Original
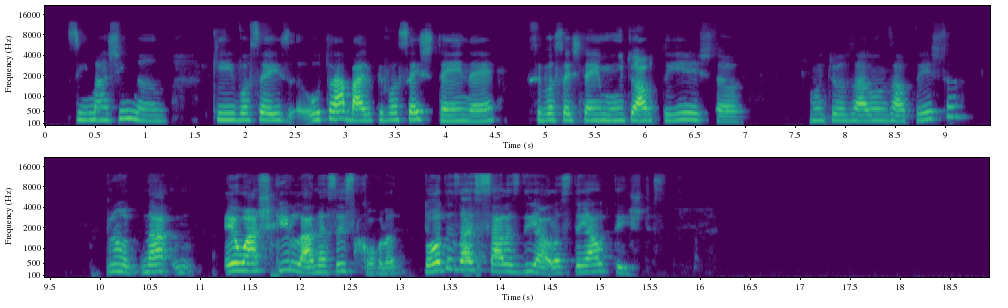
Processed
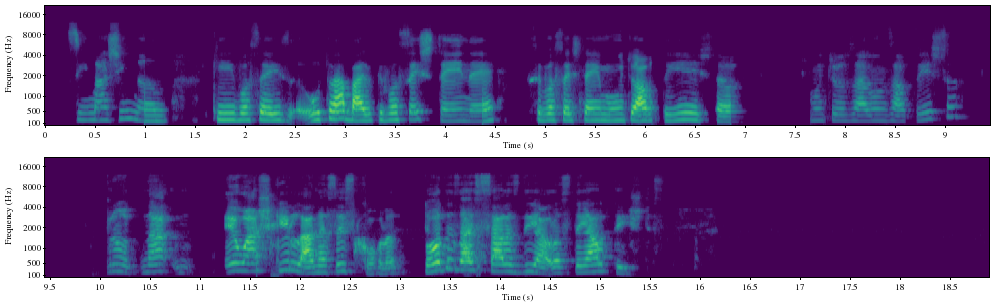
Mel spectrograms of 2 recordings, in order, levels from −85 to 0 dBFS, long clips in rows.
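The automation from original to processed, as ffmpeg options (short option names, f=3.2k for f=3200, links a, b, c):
-af "asetnsamples=n=441:p=0,asendcmd='0.99 bandpass f 660;3.62 bandpass f 3500;4.37 bandpass f 870;6.85 bandpass f 4700;11.56 bandpass f 1800',bandpass=f=3.6k:t=q:w=0.7:csg=0"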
